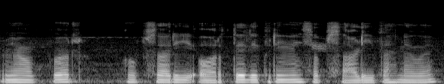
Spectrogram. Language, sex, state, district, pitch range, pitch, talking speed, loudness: Hindi, male, Uttar Pradesh, Lucknow, 100-110 Hz, 105 Hz, 160 wpm, -17 LUFS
